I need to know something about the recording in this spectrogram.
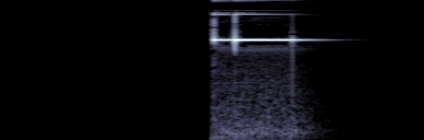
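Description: A short, high-pitched electronic ding about a second in, fading out within half a second: the notification-bell sound effect of an animated subscribe button.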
